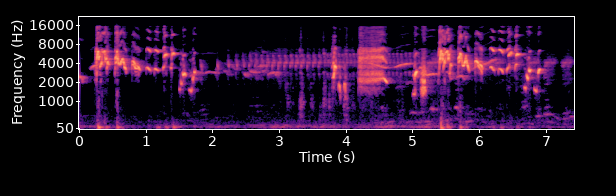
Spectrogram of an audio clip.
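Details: Aggressive fighting song of an oriental magpie-robin, used to stir rivals into anger: lively chirped and whistled phrases, a stretch of soft rapid trilling, a harsh rasping burst, then more bright varied notes.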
